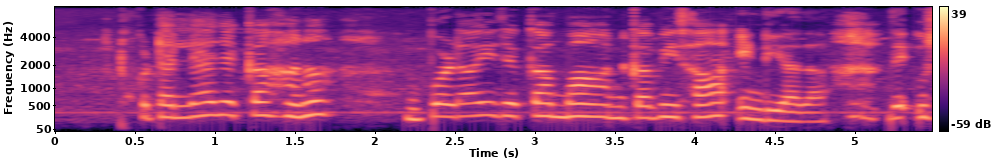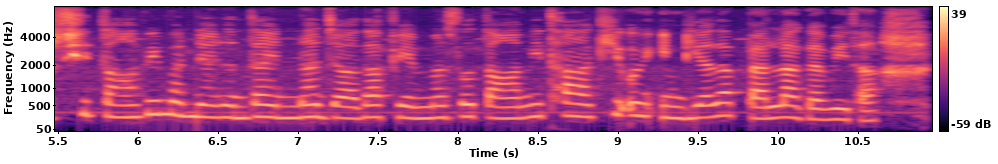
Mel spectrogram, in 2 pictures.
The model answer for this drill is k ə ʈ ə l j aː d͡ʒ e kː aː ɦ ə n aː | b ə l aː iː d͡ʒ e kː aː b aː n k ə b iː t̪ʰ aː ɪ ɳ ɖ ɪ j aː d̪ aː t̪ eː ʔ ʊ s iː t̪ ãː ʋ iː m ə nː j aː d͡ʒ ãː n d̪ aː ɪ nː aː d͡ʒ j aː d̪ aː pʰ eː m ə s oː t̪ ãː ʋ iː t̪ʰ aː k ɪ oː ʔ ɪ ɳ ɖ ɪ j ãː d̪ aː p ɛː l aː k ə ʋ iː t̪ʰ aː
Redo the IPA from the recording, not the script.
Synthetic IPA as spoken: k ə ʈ ə l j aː d͡ʒ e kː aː ɦ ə n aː | b ə ɽ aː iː d͡ʒ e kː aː m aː n k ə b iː t̪ʰ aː ɪ ɳ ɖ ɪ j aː d̪ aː t̪ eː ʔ ʊ s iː t̪ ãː ʋ iː m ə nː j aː d͡ʒ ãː n d̪ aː ɪ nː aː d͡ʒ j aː d̪ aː pʰ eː m ə s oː t̪ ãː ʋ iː t̪ʰ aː k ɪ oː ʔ ɪ ɳ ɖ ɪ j aː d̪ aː p ɛː l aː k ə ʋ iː t̪ʰ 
